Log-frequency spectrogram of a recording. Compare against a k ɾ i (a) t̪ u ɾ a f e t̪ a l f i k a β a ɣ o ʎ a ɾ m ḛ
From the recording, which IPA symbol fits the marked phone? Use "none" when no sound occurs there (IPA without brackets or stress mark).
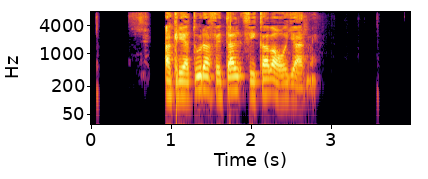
a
